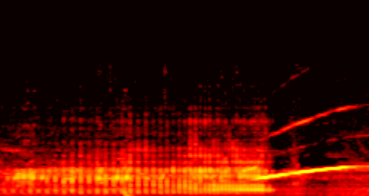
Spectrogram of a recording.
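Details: A lark over a cleared fire break, first called a clapper lark and then said to be a flappet lark, wing-claps in flight: a fast dry rattle, about four claps per second and quickening, then a long thin whistle rising steadily.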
